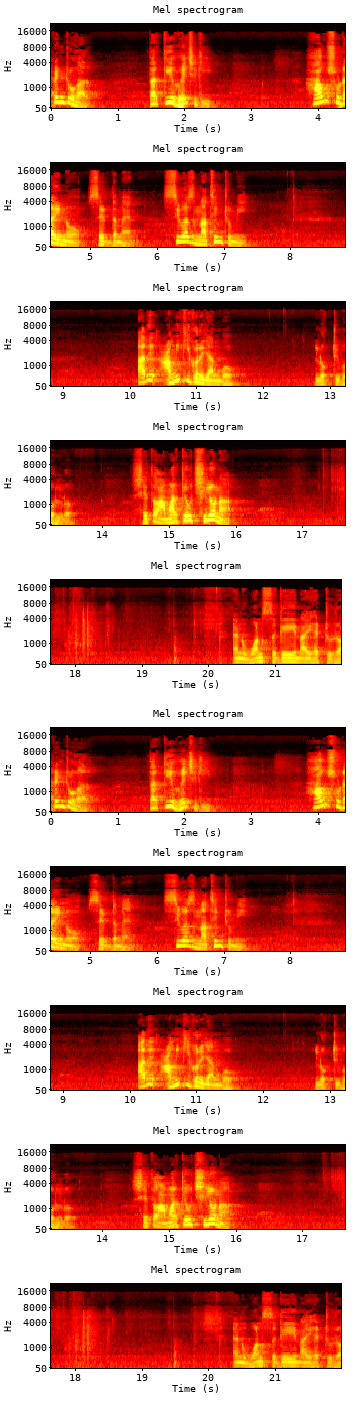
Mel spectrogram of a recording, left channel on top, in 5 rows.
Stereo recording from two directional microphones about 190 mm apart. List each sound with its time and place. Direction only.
0.0 s a man's voice: 45° left (ahead or behind)
3.8 s a man's voice: 45° left (ahead or behind)
10.0 s a man's voice: 40° left (ahead or behind)
12.7 s speech: 40° left (ahead or behind)
19.5 s a sound: centre (ahead or behind)
20.2 s a man's voice: 45° left (ahead or behind)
